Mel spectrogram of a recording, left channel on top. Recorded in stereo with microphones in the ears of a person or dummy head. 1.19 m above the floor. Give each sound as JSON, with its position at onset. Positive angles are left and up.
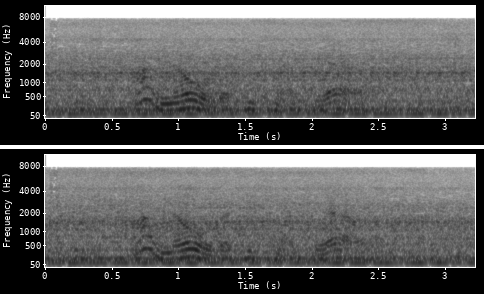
{"t": 0.6, "sound": "a woman speaking", "side_deg": -20, "distance_m": 1.5}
